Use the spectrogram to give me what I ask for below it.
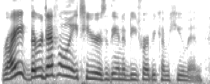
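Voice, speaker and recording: A woman's voice: medium pitch, sing-song, racing, no room sound. Casual woman streamer, dry close sound. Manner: candid, chatty, self-deprecating, swears freely. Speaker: livestreamer answering viewer questions. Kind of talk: casual livestream Q&A chat. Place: indoors, seated at a PC.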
